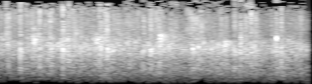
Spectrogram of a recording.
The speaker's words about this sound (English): What an awesome testimony. I think that's worth a clap. You can clap that.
